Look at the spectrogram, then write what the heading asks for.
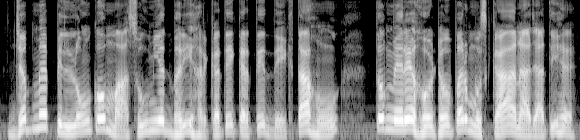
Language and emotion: Hindi, happy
